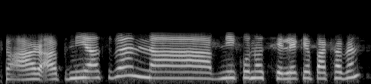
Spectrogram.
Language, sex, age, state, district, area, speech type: Bengali, female, 18-30, West Bengal, Purba Medinipur, rural, conversation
